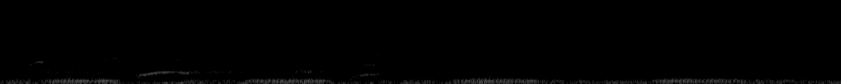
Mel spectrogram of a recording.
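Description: A cat purrs loudly and steadily, close by.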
